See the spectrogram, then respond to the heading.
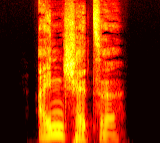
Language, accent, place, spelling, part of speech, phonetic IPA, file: German, Germany, Berlin, einschätze, verb, [ˈaɪ̯nˌʃɛt͡sə], De-einschätze.ogg
- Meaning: inflection of einschätzen: 1. first-person singular dependent present 2. first/third-person singular dependent subjunctive I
